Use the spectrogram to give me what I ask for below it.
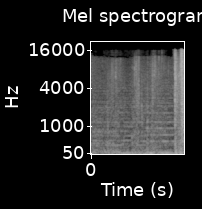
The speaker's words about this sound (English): Let me try a shotgun. Because he is pretty close every time I hit him. And I can only get only like one or two shots off at a time. So yeah, let's try a shotty.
